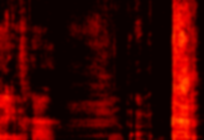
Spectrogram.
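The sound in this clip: A cough, one harsh burst of noise near the end that follows a stretch of casual conversation. It is loud and abrupt, and louder than the talking before it.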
